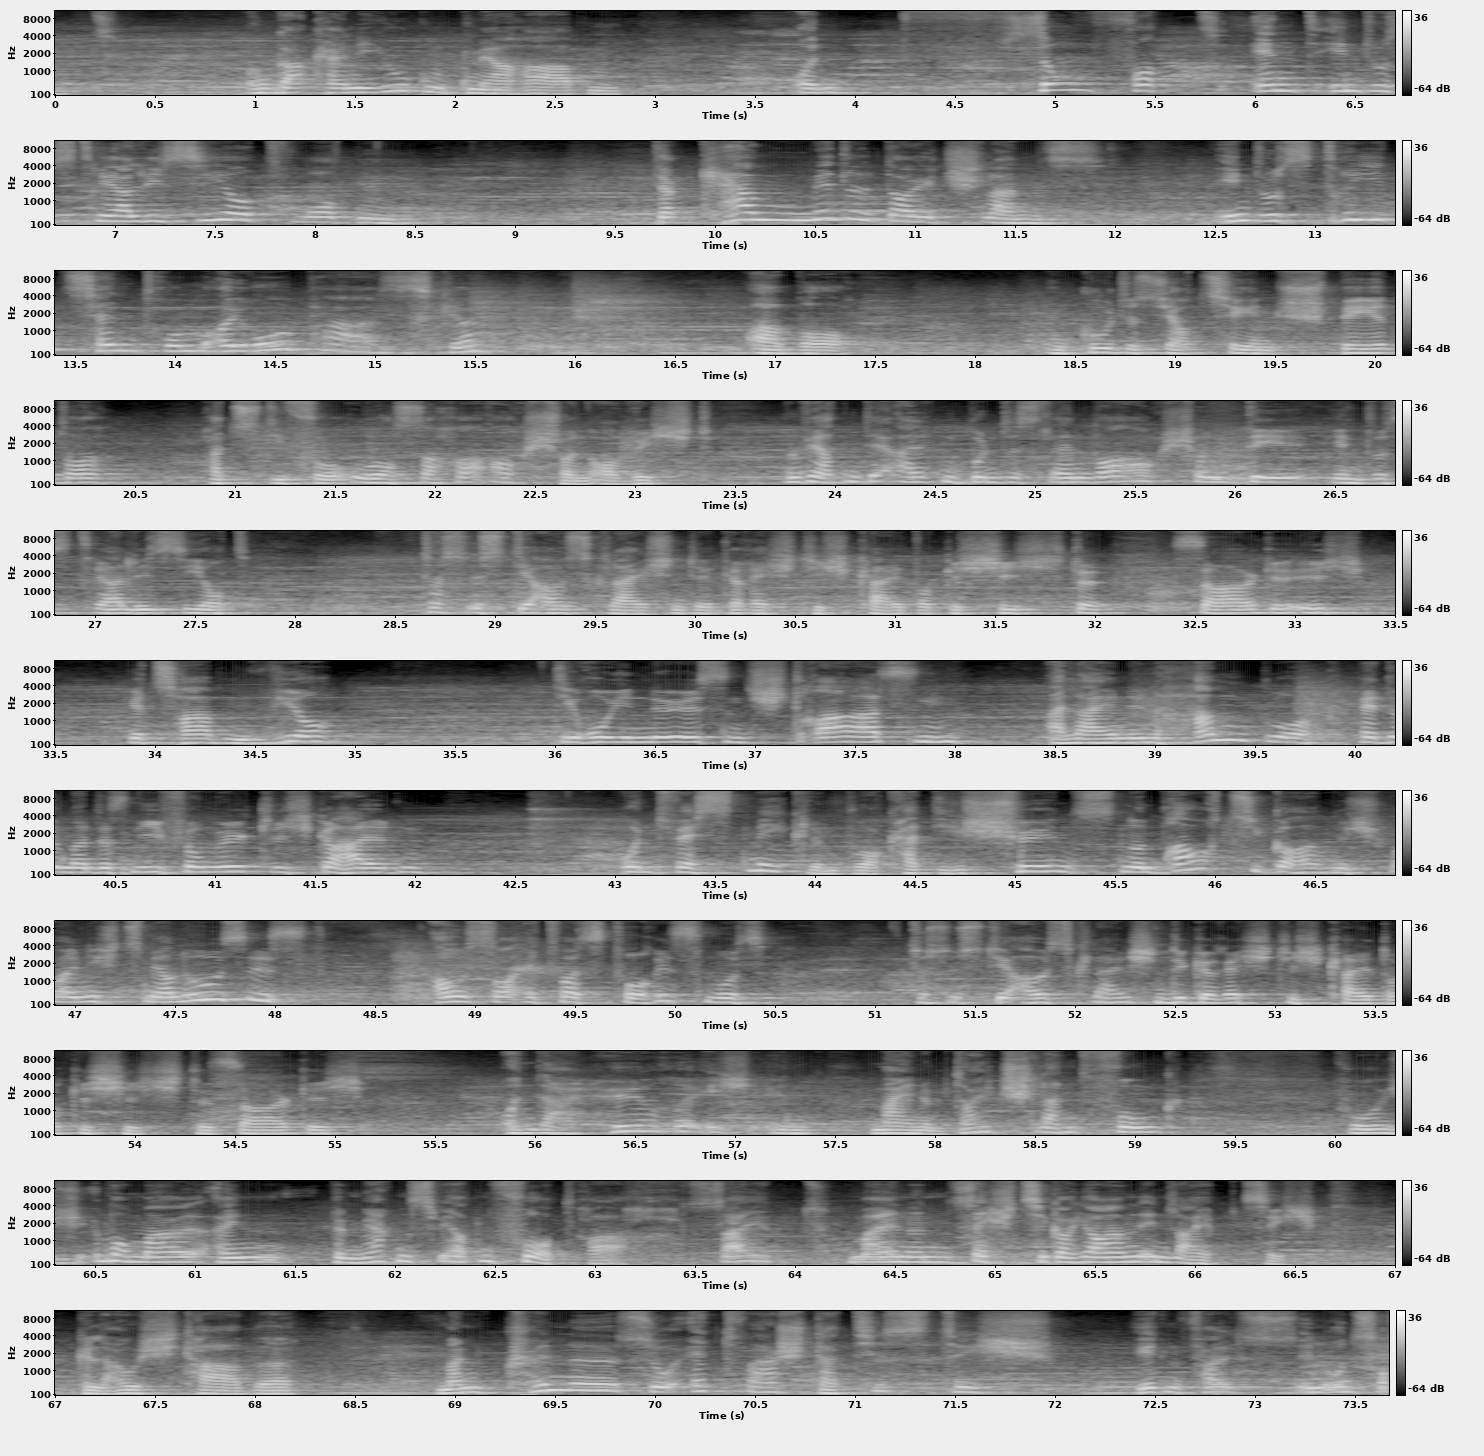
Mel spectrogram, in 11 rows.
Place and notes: Produktion: Deutschlandradio Kultur/Norddeutscher Rundfunk 2009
